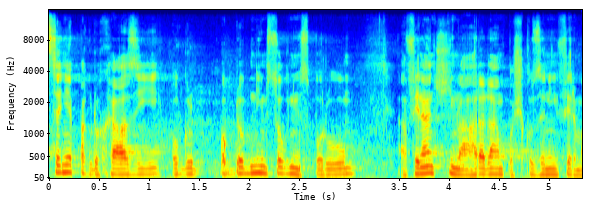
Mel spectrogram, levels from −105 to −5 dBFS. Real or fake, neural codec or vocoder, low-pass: real; none; 14.4 kHz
